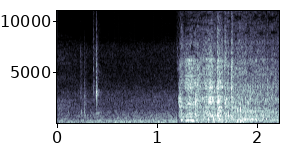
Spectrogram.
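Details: Petrol car started without its fuel pump, fed from a bottle of petrol, after running well on the road: engine catches first try and settles into a steady even idle with no misses; runs fine.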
